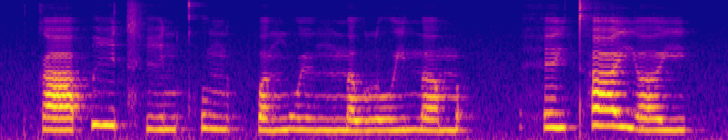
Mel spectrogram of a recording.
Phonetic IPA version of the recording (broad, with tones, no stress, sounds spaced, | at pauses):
k aː˨ f iː˥ t͡sʰ iː˨ n kʷʰ ɐ˧ ŋ ɐ˨˥ k̚ p ɐ˨˧ ŋ w yː˨ ŋ n̪ ɐ˨ w l uː˨˧ j n̪ ɐ˧ m | h e˧ j t̪ʰ aː˥ j ɐ˧ j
